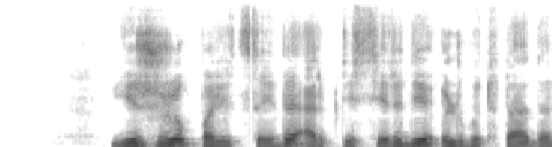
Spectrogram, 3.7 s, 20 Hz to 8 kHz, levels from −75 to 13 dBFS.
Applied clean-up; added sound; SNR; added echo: none; none; none; none.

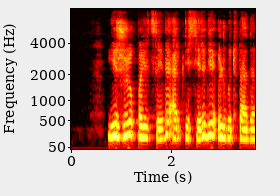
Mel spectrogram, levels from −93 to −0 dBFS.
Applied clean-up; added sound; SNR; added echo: none; none; none; reverberation time 0.2 s.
